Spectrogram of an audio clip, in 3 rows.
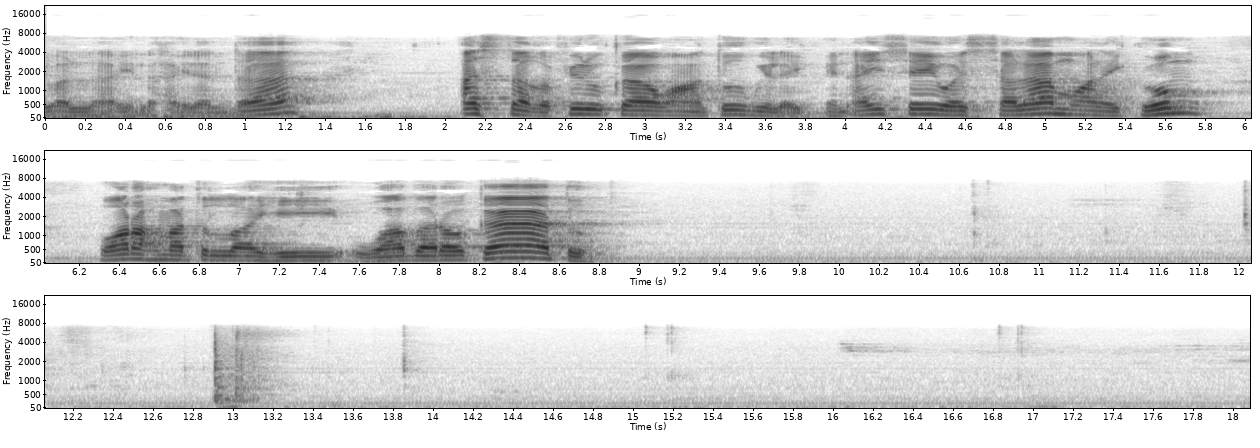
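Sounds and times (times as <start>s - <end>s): low steady hum: 0.0s - 18.0s
computer mouse clicks: 15.0s - 15.3s, 16.8s - 17.2s.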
